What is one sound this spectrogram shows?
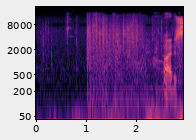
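Gunfire rattles close by.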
